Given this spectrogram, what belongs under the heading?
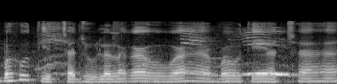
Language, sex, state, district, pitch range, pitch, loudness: Hindi, male, Madhya Pradesh, Katni, 130-210 Hz, 140 Hz, -15 LUFS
